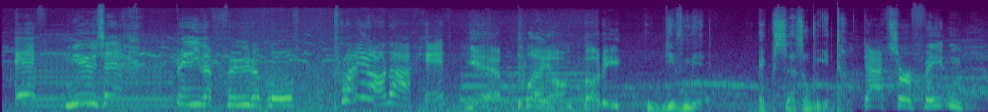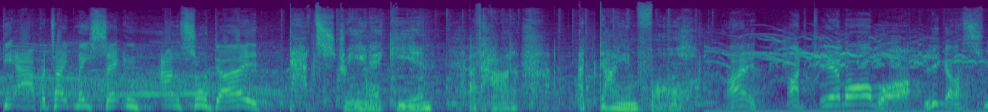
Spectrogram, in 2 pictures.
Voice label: accent reel, voiceover; Accent Showreel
